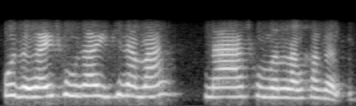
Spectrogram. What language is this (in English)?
Bodo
